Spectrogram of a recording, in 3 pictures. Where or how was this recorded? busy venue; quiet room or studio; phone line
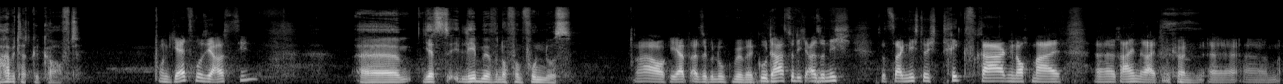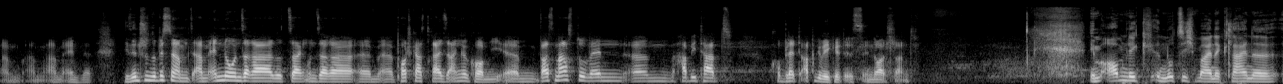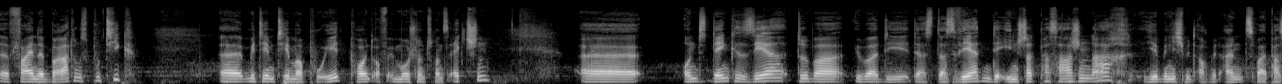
busy venue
